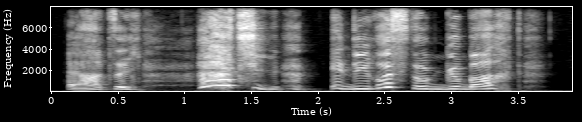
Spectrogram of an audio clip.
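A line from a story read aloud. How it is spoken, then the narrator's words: Giggling. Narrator (German): stellte Rotznase kichernd fest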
